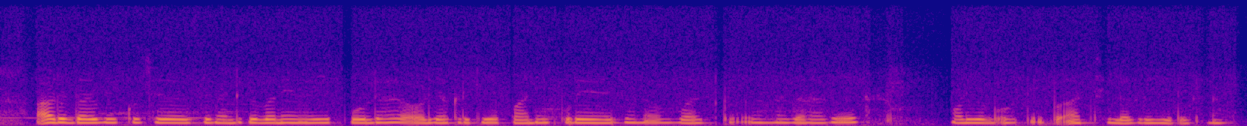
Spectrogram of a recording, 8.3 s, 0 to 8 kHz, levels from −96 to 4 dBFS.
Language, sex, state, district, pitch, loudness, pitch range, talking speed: Hindi, female, Bihar, Araria, 225 Hz, -32 LUFS, 220-230 Hz, 135 wpm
